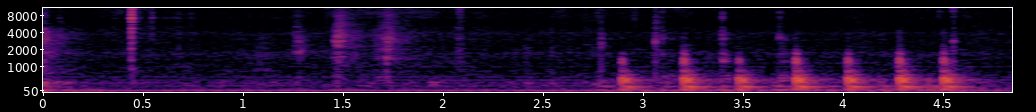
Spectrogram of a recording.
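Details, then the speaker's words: 2015 Ford Focus, 128,000 km, on a lift during a front wheel bearing job, the lower stabilizer link rocked by hand after a rattle was heard on the road: sharp loose clunks with free play, a worn stabilizer link. "checking the stabilizer links while we're here because I thought I heard a rattling on the road"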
